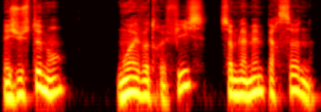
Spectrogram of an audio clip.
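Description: A man's voice: medium pitch, expressive, measured pace, darkish tone, dry recording, clean studio sound, voice pushed up. Guy doing a guilty angry teen boy, tense, bitter.

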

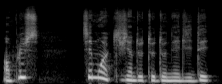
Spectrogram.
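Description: A man voicing a skeptical, teasing teenage girl with sharp retorts. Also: high voice, very animated, brisk, no room sound, studio quality, pitched above the performer's own voice. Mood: mocking. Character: mocking skeptical teenage girl, Harry's sister.

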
